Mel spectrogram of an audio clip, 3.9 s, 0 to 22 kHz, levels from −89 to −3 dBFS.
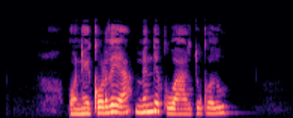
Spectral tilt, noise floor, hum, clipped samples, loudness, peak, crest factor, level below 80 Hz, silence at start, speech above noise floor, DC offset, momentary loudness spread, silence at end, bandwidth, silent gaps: -6.5 dB/octave; -73 dBFS; none; under 0.1%; -18 LUFS; -2 dBFS; 18 dB; -70 dBFS; 0.9 s; 56 dB; under 0.1%; 11 LU; 0.9 s; 9.4 kHz; none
